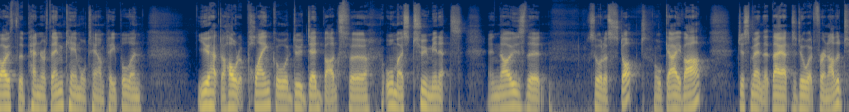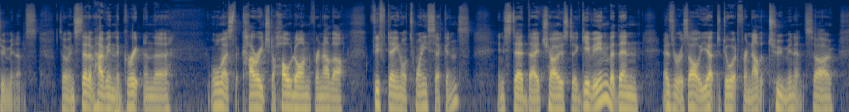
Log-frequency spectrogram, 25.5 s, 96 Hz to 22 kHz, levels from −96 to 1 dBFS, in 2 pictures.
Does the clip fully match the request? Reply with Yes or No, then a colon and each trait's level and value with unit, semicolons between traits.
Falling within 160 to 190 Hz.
No: low, 110 Hz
